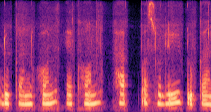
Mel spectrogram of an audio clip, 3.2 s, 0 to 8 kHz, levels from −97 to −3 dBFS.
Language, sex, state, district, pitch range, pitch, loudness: Assamese, female, Assam, Sonitpur, 230-245 Hz, 235 Hz, -16 LUFS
